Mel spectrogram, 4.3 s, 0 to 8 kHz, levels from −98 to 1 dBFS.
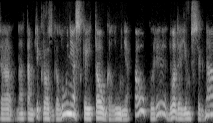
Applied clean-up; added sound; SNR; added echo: none; none; none; none.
